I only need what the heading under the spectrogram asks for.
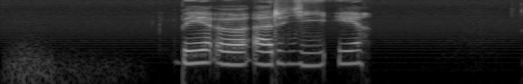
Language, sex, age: Swedish, female, 18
